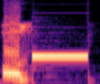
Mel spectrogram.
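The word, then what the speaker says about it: Olsk: It's O-L-S-K, but it's pronounced old.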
